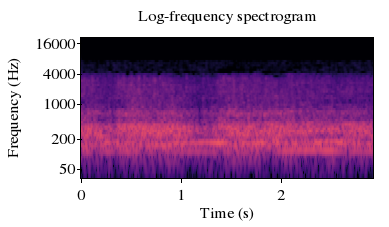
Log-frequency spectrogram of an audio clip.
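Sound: airplane engine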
